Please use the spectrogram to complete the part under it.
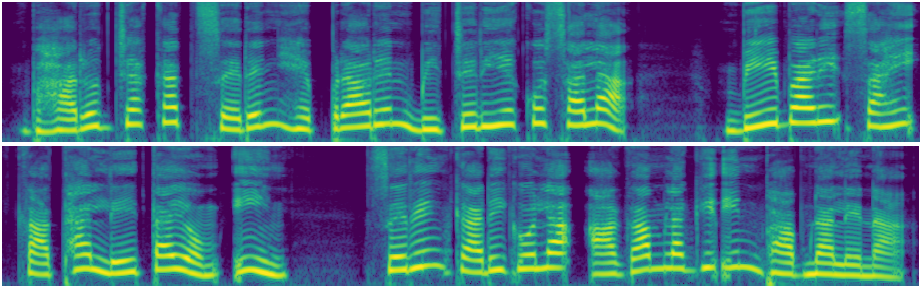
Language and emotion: Santali, fearful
